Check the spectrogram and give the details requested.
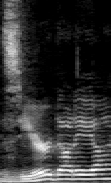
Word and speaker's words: Zeer.ai: I mean, now you're the CEO of, is it Zeer.ai? Is how you pronounce it? That's right. Zeer.ai.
